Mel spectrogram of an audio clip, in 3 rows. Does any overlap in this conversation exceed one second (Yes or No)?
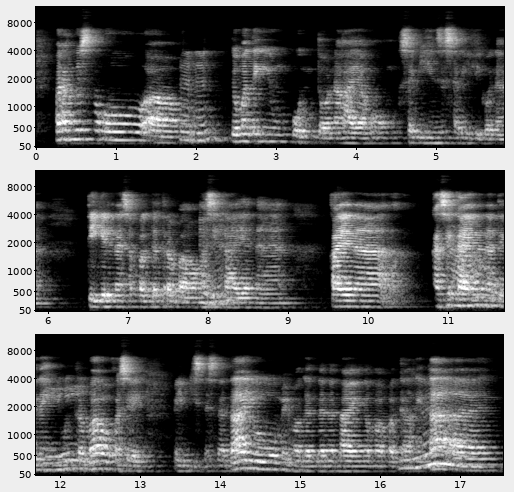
Yes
